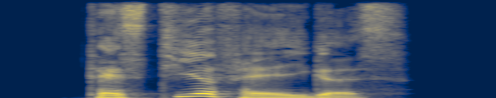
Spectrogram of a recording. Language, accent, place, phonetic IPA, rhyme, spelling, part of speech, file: German, Germany, Berlin, [tɛsˈtiːɐ̯ˌfɛːɪɡəs], -iːɐ̯fɛːɪɡəs, testierfähiges, adjective, De-testierfähiges.ogg
- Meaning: strong/mixed nominative/accusative neuter singular of testierfähig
